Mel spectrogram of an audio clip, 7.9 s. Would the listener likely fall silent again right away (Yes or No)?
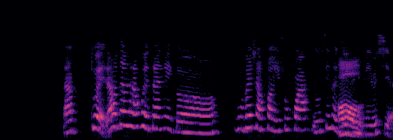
No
